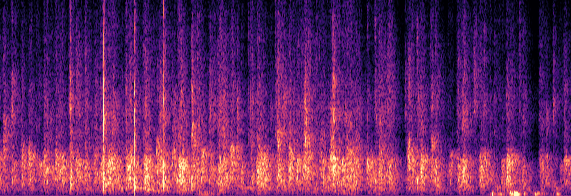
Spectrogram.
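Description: Audience applause welcoming a performer to an evening music gathering: moderately quiet, steady clapping with some sharper individual claps standing out.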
